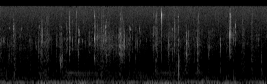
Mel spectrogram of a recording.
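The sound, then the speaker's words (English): Wet chewing of a sticky, gummy apple-flavored candy with Tajin, with irregular smacks and soft clicks over a low steady background hum, no talking. “It's so gummy. I'm going to be chewing this thing for an hour.”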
